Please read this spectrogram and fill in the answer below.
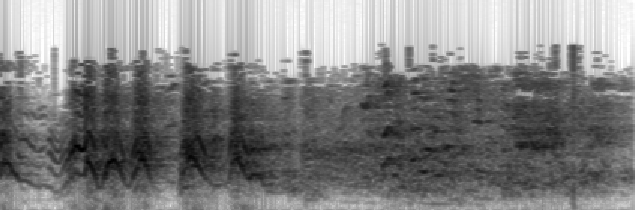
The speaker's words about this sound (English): The trouble is this dog thinks you're afraid of him. He does? Sure. Well, he's a pretty smart dog. Here, just watch me handle him. Listen, doggy, get away from that gate and let me in.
